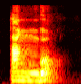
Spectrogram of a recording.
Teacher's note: tenemos el sonido nasal gutural como está na de tango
